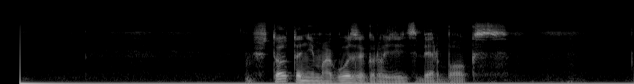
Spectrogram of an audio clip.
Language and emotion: Russian, sad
